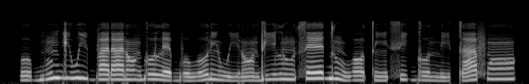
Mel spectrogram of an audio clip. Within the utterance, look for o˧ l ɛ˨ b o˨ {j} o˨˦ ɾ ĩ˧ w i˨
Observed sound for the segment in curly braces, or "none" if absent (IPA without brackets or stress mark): w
